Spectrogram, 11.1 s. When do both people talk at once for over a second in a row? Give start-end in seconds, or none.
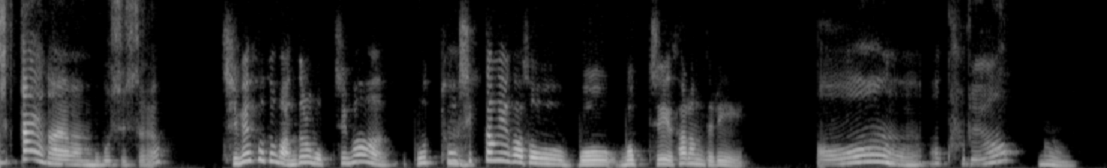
none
